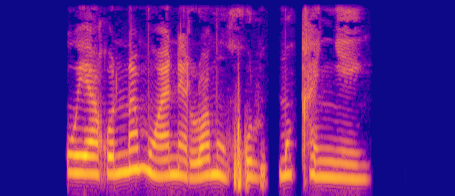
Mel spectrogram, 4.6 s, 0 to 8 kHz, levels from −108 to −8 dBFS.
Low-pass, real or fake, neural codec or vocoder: 7.2 kHz; real; none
